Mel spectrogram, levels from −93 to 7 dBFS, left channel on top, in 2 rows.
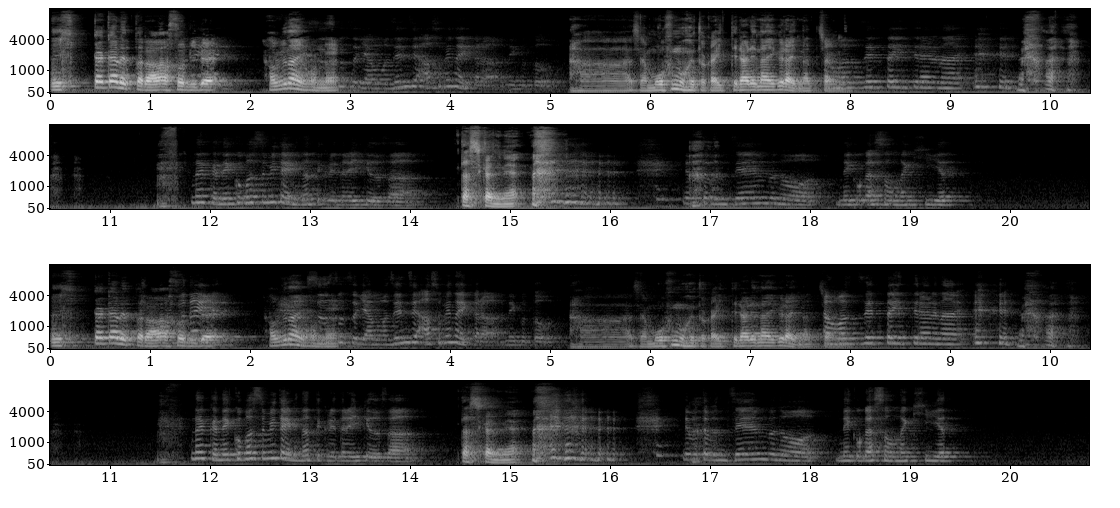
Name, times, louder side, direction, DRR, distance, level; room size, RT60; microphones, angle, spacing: voice 1, 0.0-1.7 2.2-2.9 5.2-7.9 9.7-10.3 11.5-11.6 14.5-15.4, left 8 dB, 90° left, 0.4 m, -26 dB
voice 2, 1.2-1.8 2.3-5.0 7.7-9.8 11.5-14.1 15.4-19.3, right 2 dB, 85° right, 1.1 m, -44 dB
10.5 x 9.0 x 2.8 m
head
